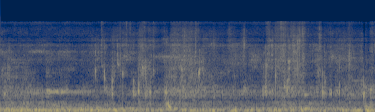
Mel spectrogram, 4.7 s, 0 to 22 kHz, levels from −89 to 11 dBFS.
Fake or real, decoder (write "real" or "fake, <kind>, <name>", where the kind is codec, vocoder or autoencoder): fake, codec, SNAC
